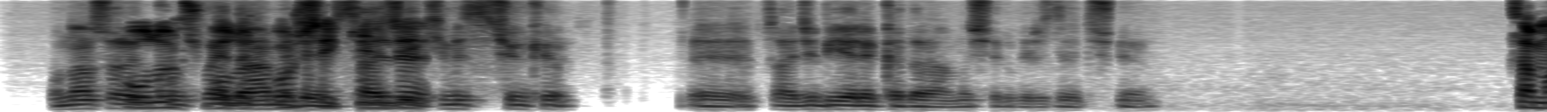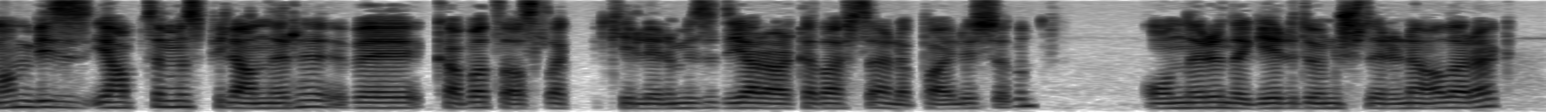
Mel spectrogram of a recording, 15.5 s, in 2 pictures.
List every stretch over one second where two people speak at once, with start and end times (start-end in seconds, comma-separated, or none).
0.6-2.1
